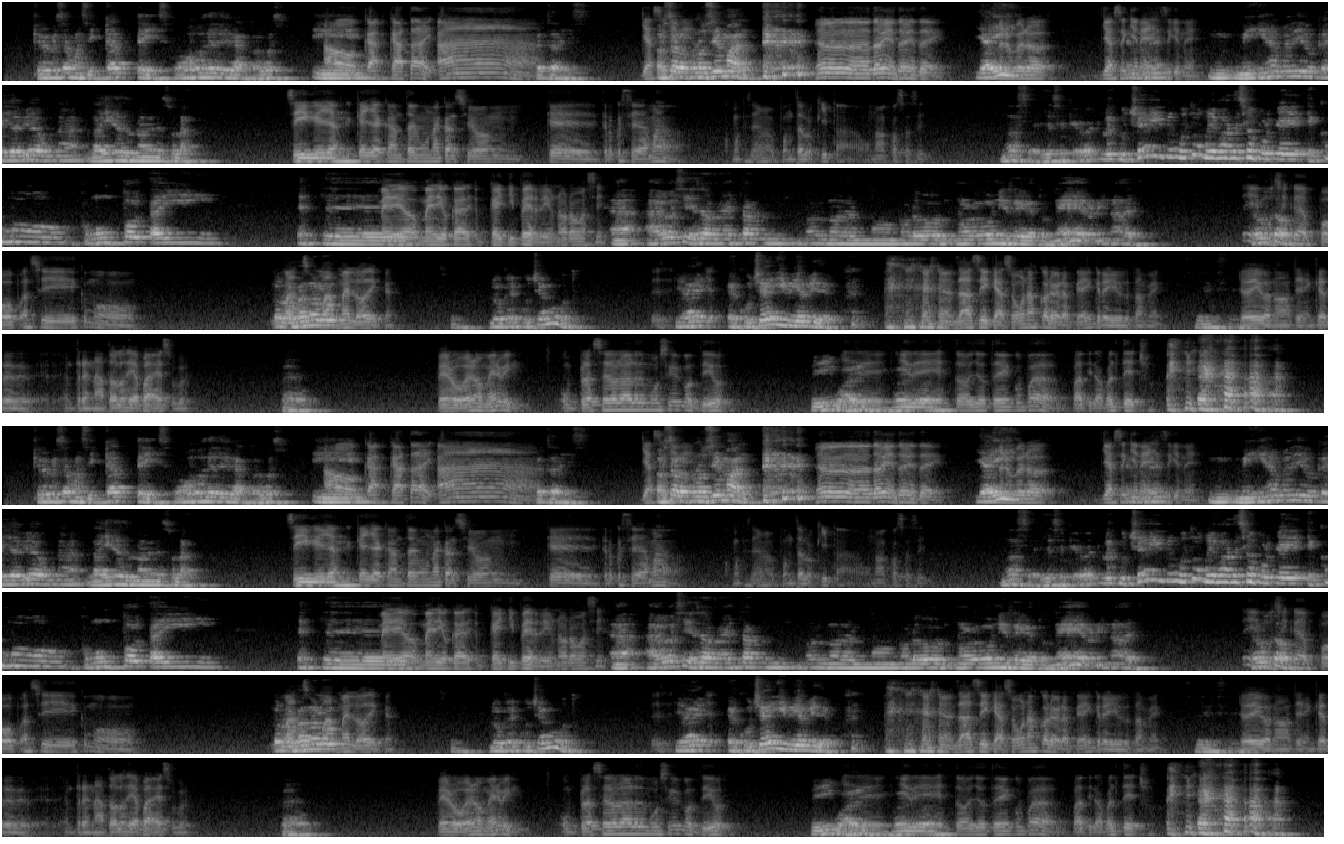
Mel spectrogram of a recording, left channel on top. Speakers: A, on the right; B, on the left.
A: creo que se llama así, Cat Eyes, o Ojos de Gato, algo así. Y
B: Ah, oh, Ca- Cat Ace. Ah,
A: Cat Eyes.
B: ya sé
A: O sea,
B: quién
A: lo
B: es.
A: pronuncié mal. <laughs>
B: No, no, no, no, no, está bien, está bien, está bien.
A: Y ahí
B: Pero, pero, ya sé
A: eh,
B: quién
A: me-
B: es, ya sé quién es.
A: mi hija me dijo que ahí había una, la hija de una venezolana.
B: Sí,
A: Y
B: que ella, que ella canta en una canción que creo que se llama, ¿cómo es que se llama? Ponte Loquita, una cosa así.
A: no sé, yo sé que bueno, lo escuché y me gustó, me llamó la atención porque es como, como un pot ahí, este,
B: Medio, medio Ka- Katy Perry, una broma así.
A: a- algo así, o sea, no es tan, no, no, le- no, no le veo, no le veo ni reggaetonero ni nada de eso.
B: Sí,
A: Me gustó,
B: música pop así como más,
A: por lo menos
B: más
A: lo,
B: melódica.
A: sí, lo que escuché me gustó.
B: Sí, sí.
A: Ya eh,
B: Ya-
A: escuché y vi el video.
B: <laughs> O sea, sí, que hace unas coreografías increíbles también.
A: Sí, sí,
B: Yo digo, no, tienen que te- entrenar todos los días para eso, pues.
A: claro.
B: Pero bueno, Mervin, un placer hablar de música contigo.
A: Sí, igual,
B: Y de,
A: igual,
B: y de
A: igual.
B: esto yo tengo para tirar para el techo. <laughs>
A: <laughs>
